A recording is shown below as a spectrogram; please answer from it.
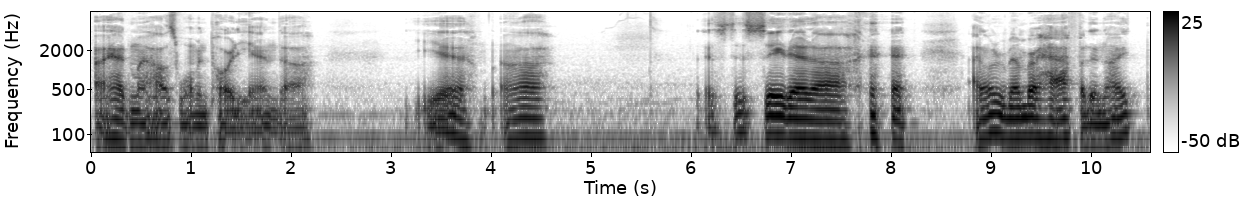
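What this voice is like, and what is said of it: Hoarse voice. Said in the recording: “My voice is kind of hoarse”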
